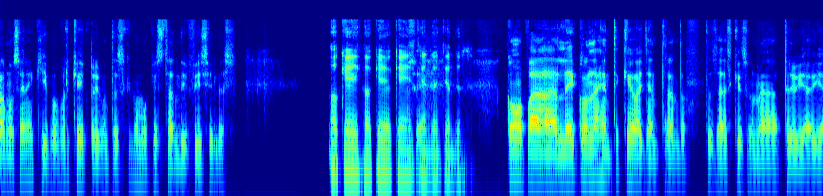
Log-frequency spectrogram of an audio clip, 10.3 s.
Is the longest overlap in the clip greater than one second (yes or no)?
no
